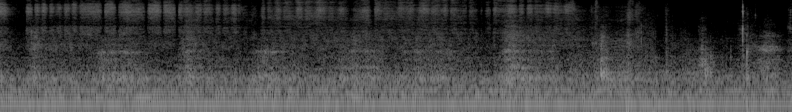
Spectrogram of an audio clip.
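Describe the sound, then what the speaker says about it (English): Gentle circular rubbing and wiping over a surface, a steady soft scratchy friction running continuously and fairly quietly throughout, with no talking. "Just give that another gentle circular rub down and wipe."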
